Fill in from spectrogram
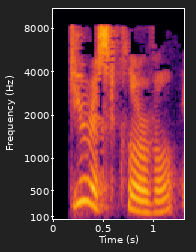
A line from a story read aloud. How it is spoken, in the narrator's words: exclaimed I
